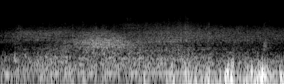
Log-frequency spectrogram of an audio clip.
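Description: Wind buffeting the microphone: a low, uneven rumble with a rushing hiss in the middle, and gusts that thump harder near the end.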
